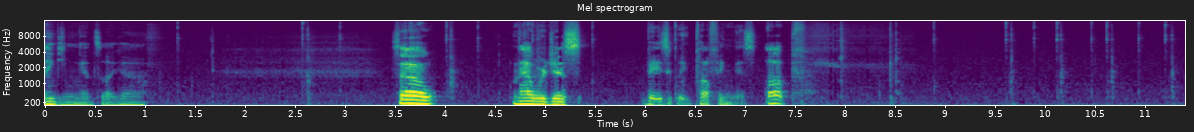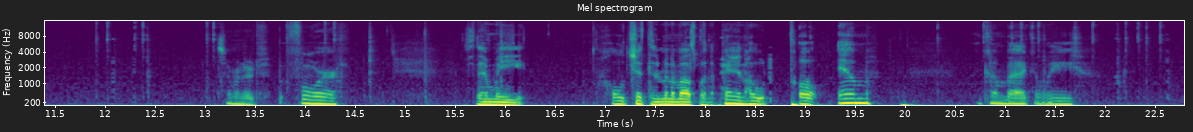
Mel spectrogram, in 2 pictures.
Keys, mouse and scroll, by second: 1.3 click, 2.9 click, 4.3 click, 5.4 click, 6.5-7.0 scroll down 2, 7.0 click, 7.9 middle click, 8.8 click, 9.8 click, 10.4 click, 10.6 click, 10.9 click, 11.9 click, 12.0 click, 12.2 click, 12.3 double click, 13.0 double click, 13.1 double click, 13.8 double click, 13.9 click, 14.2 click, 14.3 click, 14.6 middle click, 15.9 shift+middle click, 18.8 alt+m, 19.5-20.1 scroll up 2, 20.3 shift+click, 21.0 shift+click, 21.1 shift+click, 21.2 shift+click, 21.3 shift+double click, 21.7 shift+click, 22.2 shift+click, 22.3 shift+click, 22.4 shift+click, 22.5 shift+double click.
